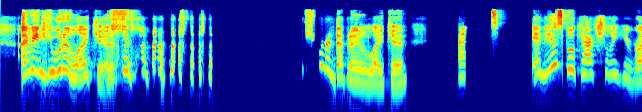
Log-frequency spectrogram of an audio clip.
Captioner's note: chuckles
